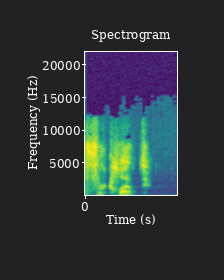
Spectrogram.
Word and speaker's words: verklempt: But the whole Kevin Sullivan thing maybe had me all verklempt. Another word. That's with a V, not an F. But it's pronounced with a V because it's a Yiddish word.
